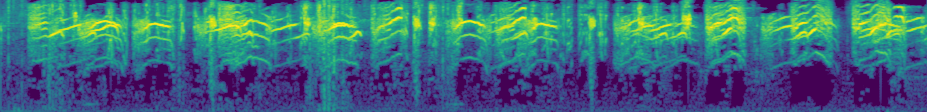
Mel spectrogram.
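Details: Brown-throated sunbird in a lively lure recording for prompting song and trapping with birdlime. Dense, high-pitched chattering of rapid slurred chirps runs in short clusters, with brief breaks throughout.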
